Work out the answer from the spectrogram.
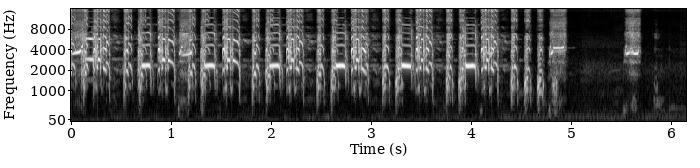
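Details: Francolin giving a long series of loud, harsh, rhythmic notes, each a grating squawk with a ringing tone, repeated about twice a second for five seconds, then one last isolated note.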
